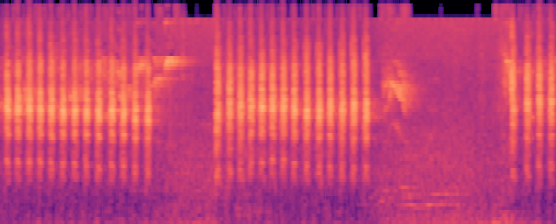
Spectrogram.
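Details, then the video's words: Kingfisher (tengkek buto) calling in rapid bursts of piercing, evenly spaced high notes. Two runs are separated by short pauses, with a few softer scattered sounds in the gaps. "TENGKEK BUTO || SUARA TAJAM & JERNIH"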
